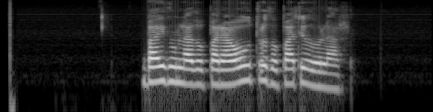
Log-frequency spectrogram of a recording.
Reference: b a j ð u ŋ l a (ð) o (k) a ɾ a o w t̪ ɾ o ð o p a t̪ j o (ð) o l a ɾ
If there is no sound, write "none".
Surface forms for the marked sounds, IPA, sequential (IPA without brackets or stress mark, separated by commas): ð, p, ð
